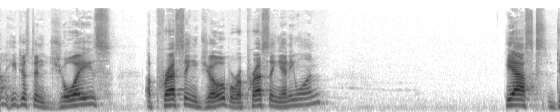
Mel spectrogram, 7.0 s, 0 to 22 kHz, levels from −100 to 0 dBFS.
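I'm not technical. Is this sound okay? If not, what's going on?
Yes, nothing in this recording points to a technical problem: the signal stays steady, with no dropouts, glitches or sudden jumps in level anywhere along the way.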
